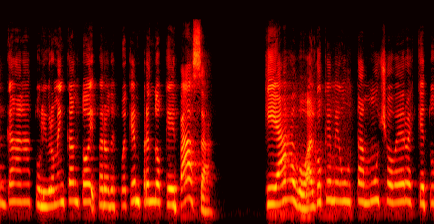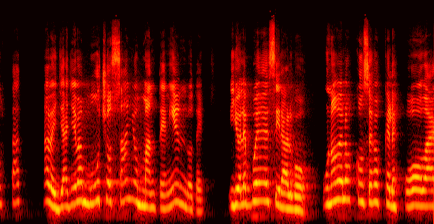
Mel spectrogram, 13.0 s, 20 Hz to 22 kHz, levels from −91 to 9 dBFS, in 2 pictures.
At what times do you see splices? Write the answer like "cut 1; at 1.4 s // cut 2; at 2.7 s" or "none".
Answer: none

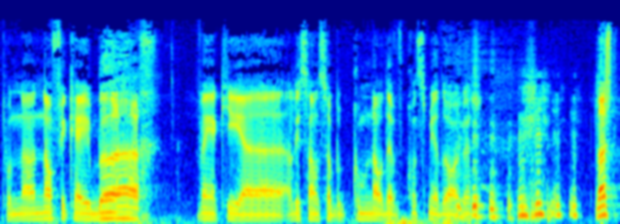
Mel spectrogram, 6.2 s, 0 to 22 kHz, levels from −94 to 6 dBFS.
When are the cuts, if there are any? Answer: none

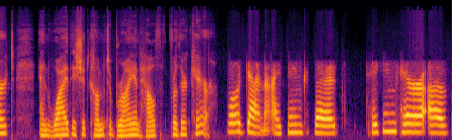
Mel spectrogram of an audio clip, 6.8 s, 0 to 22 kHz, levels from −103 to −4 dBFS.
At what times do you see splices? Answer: cut 1; at 3.3 s

